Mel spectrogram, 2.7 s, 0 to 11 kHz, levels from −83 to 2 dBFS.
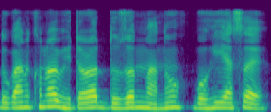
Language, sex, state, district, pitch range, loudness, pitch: Assamese, male, Assam, Hailakandi, 145-160 Hz, -14 LUFS, 150 Hz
